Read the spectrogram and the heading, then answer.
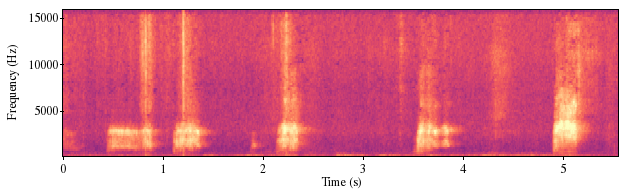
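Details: Female pet green-cheeked conure indoors, chewing at and destroying a pocket, perhaps wanting to mate: harsh, raspy squawks in short bursts, uneven, roughly one every second, with a quiet room behind.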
